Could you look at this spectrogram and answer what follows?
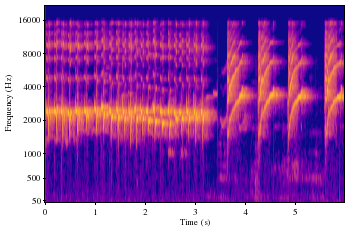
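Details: White-rumped shama delivering a rapid chattering series of buzzy notes for about three seconds, then separate loud descending whistled phrases repeated roughly every half second.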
